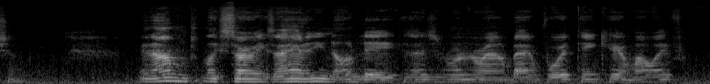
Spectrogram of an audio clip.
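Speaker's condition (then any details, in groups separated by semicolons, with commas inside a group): Brain injury; memory greatly affected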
